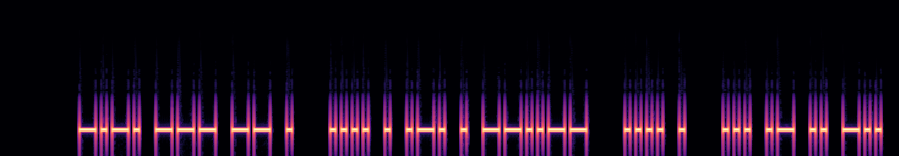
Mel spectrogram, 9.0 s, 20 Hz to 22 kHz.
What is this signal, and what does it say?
Morse code, heard as a keyed tone, about 22 wpm, 700 Hz. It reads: COME HERE, HE SAID
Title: Sentences from Top 1500 Words 22wpm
